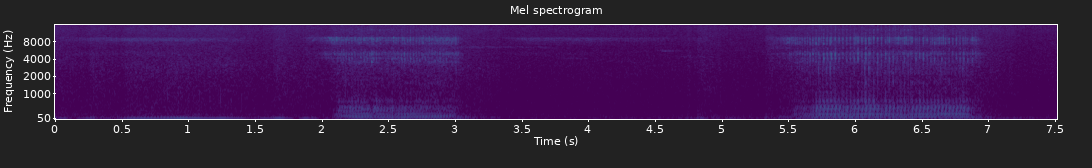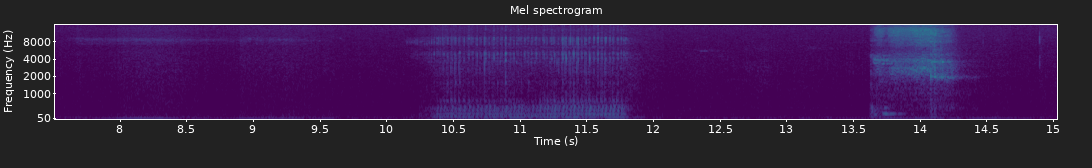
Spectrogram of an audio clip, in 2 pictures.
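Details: Female English Bulldog born in December 2015 snoring with eyes open: four loud, throaty, rattling snores roughly every four seconds, low rumble with breathy hiss above, quiet breathing between.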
